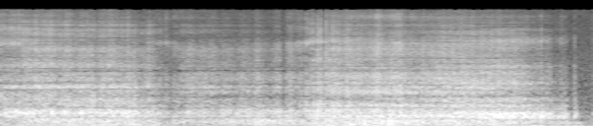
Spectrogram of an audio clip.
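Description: A felt-tip marker tip is drawn across a flat white paper sheet on a table, with a hand resting on the paper, as the head and trunk of an elephant are sketched. The result is a steady, low scratching and rubbing with a slight dip in loudness partway through.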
